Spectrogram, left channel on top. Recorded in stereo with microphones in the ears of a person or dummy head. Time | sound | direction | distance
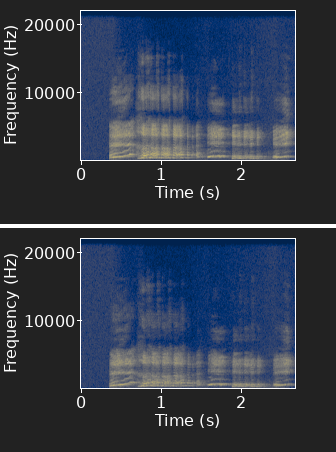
0.4 | laughter | 40° left (ahead or behind) | 1.0 m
